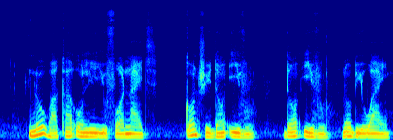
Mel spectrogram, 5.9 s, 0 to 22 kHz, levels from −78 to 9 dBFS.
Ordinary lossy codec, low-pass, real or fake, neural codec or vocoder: MP3, 64 kbps; 19.8 kHz; fake; vocoder, 44.1 kHz, 128 mel bands every 256 samples, BigVGAN v2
